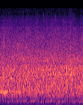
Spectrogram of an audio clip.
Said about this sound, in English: So you should applaud that too. Yeah, yes, applaud me being wrong, please, yes.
